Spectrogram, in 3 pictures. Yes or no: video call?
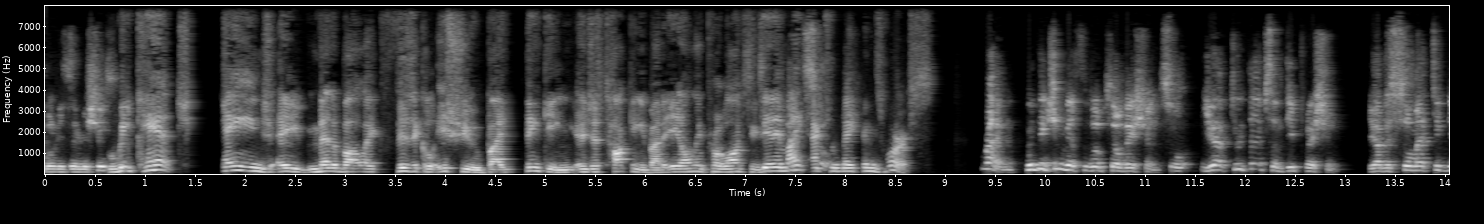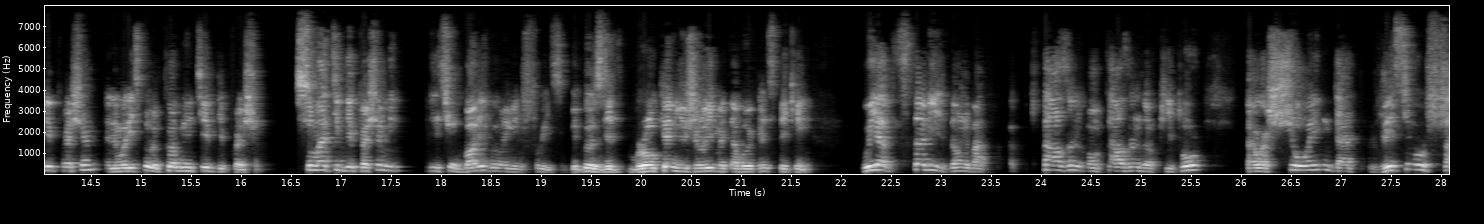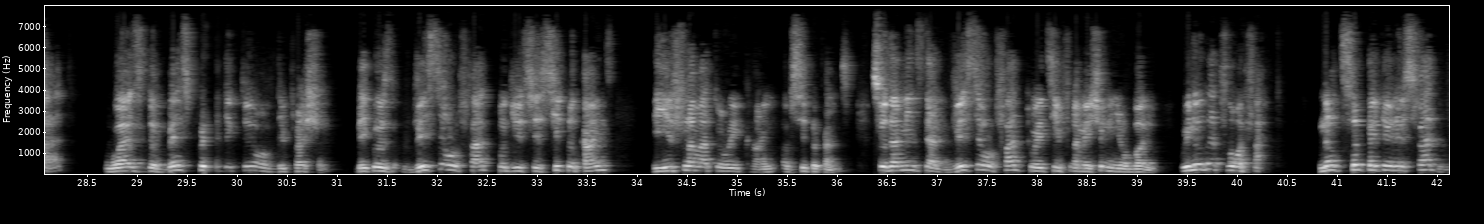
yes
